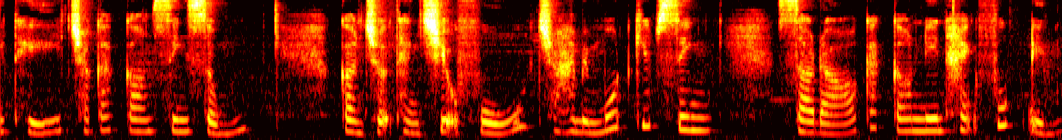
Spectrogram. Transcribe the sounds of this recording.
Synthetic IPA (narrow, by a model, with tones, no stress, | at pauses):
t̪ʰe˨˦t͡ɕɔ˧kaː˦˥kːɔ˧nsï˧ŋ̟sə˨˦wŋ͡m | kɔ˨˩nt͡ɕə̰ː˧˨t̪ʰa˨˩ŋ̟t͡ɕḭ˧˨əwfu˨˦t͡ɕɔ˧ɦaː˧jmɨ˧əjmo˦˥t̚ki˦˥əp̚sï˧ŋ̟ | sɔ˧wɗɔ˨˦kaː˦˥kːɔ˧nːe˧nha̰˧˨jŋ̟fʊ˦˥k͡p̚ɗe˨˦n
